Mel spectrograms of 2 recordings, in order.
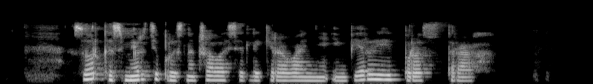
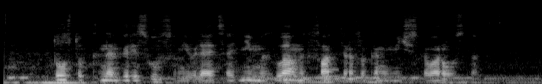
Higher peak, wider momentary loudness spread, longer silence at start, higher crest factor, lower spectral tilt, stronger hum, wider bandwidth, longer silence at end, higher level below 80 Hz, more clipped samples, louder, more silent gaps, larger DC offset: first, 0 dBFS vs -6 dBFS; second, 10 LU vs 14 LU; first, 0.4 s vs 0.05 s; about the same, 18 dB vs 20 dB; second, -3.5 dB/octave vs -8 dB/octave; neither; second, 7.8 kHz vs 11 kHz; first, 1.05 s vs 0 s; second, -58 dBFS vs -36 dBFS; neither; first, -17 LUFS vs -26 LUFS; neither; neither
